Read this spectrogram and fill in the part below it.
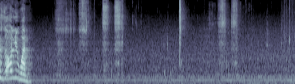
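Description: A woman chews and slurps noisily.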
